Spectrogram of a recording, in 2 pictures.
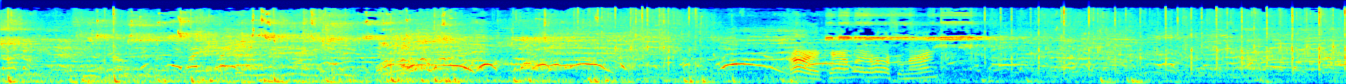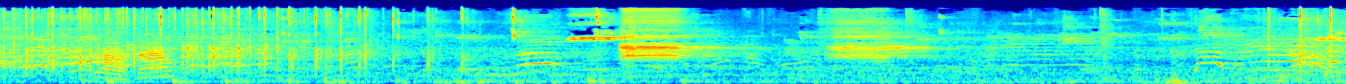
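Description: A crowd of spectators cheers and chatters in a large echoing gym.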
